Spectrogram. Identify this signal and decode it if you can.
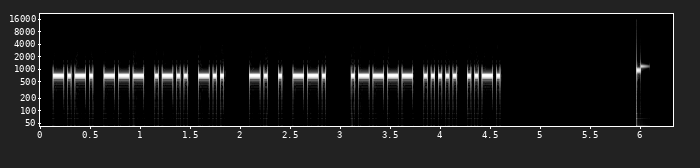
Morse code, heard as a keyed tone, about 33 wpm, 700 Hz. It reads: COLD NEG 15F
